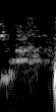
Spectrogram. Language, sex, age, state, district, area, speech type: Maithili, male, 18-30, Bihar, Supaul, rural, conversation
